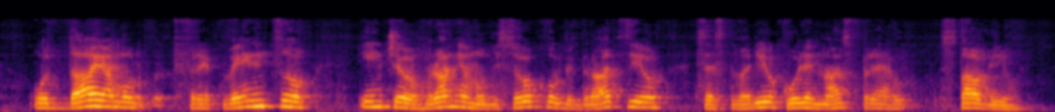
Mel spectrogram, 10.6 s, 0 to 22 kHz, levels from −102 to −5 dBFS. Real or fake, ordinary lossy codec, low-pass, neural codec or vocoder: fake; MP3, 96 kbps; 10.8 kHz; codec, 24 kHz, 3 kbps, HILCodec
